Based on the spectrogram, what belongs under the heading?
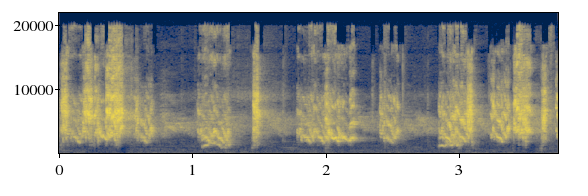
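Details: Morning chatter of a group of kept budgerigars with chicks in nest pots: loud, dense high chirping and scratchy warbles in quick bursts separated by brief pauses.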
